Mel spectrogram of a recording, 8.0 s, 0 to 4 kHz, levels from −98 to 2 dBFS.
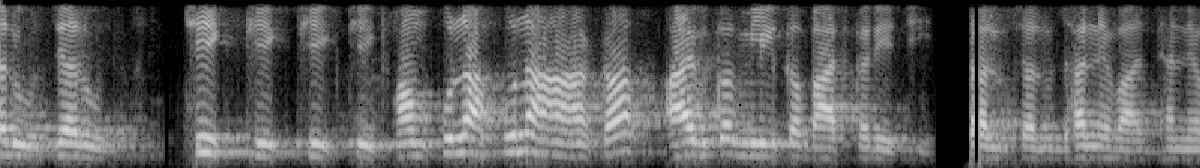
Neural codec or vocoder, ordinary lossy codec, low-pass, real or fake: none; none; 3.6 kHz; real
